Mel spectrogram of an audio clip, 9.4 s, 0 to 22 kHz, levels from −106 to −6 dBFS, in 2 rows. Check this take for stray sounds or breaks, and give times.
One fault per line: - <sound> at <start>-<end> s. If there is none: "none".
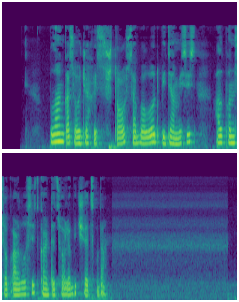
none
